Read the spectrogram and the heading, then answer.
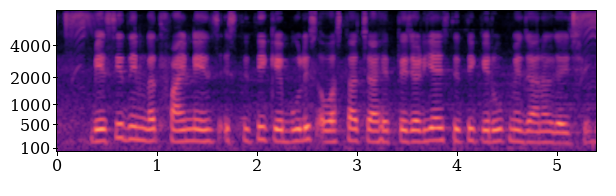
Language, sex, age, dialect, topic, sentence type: Magahi, female, 31-35, Western, banking, statement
